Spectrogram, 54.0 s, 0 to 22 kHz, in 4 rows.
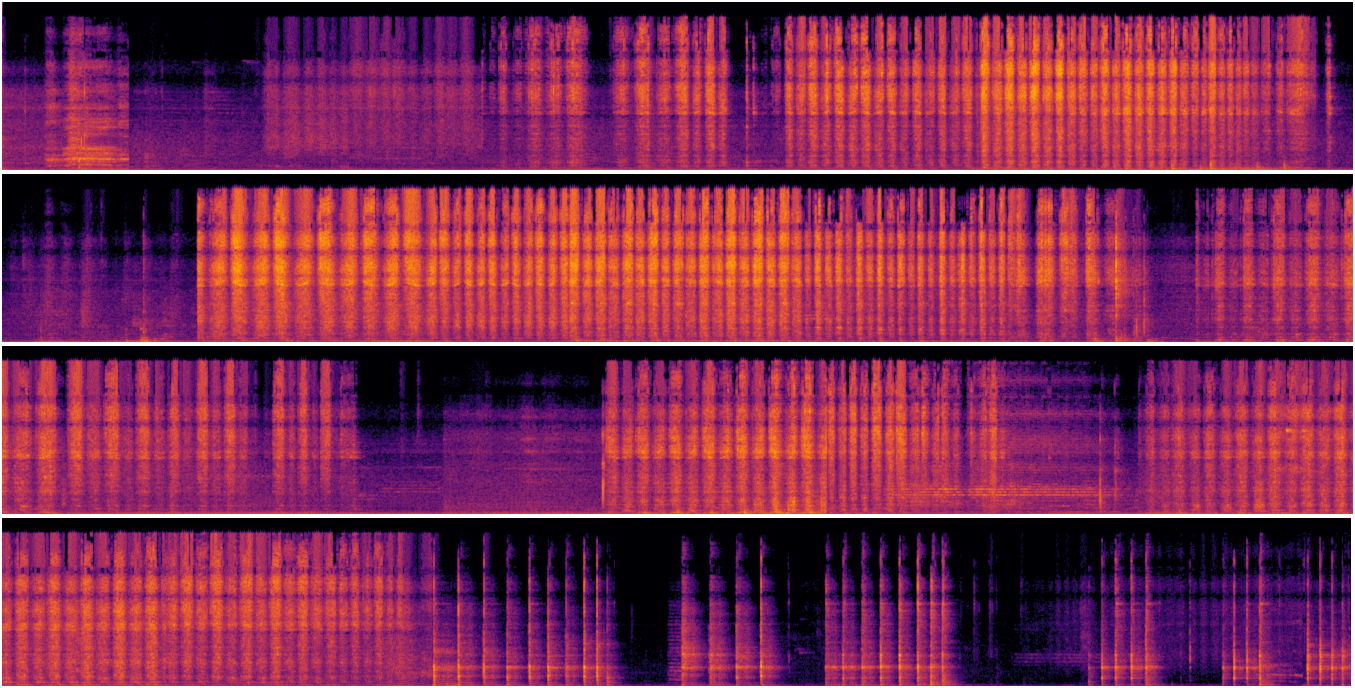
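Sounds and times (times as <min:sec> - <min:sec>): saw cutting through wood: 0:04.6 - 0:13.3, 0:15.5 - 0:24.9, 0:25.5 - 0:30.6, 0:33.0 - 0:37.1, 0:38.4 - 0:44.8.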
